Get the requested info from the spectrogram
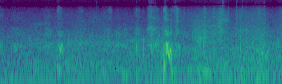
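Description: Faint, short squeaks and small vocal sounds from a young baby, with the loudest brief one about two and a half seconds in.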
